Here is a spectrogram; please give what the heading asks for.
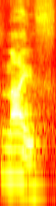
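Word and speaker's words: knife: चाकू इज नाइफ नाइफ इसमें के साइलेंट होता है friends that is नाइफ Kainchi Kainchi again जिसमें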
